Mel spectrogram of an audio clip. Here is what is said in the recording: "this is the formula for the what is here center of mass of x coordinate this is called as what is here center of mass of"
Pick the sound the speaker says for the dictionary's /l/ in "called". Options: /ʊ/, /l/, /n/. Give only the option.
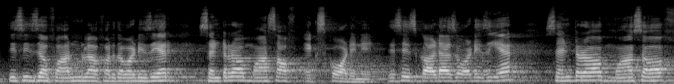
/l/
